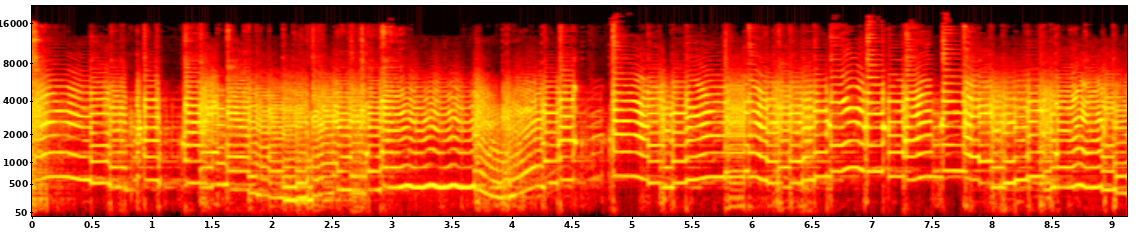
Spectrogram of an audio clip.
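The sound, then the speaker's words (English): A distorted electric guitar plays a solo phrase in the fourth position at the 12th fret (12 15, 12 15, 12 14, 12 14, 13 15, then 12 15), with bent notes, vibrato and a swooping dip in pitch, loud and sustained with no talking. “I'm going to play 12 15, 12 15, 12 14, 12 14, 13 15, and then 12 15.”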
